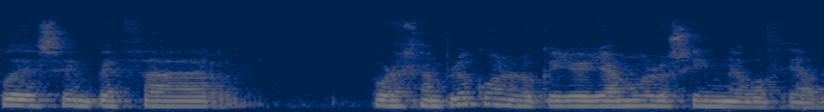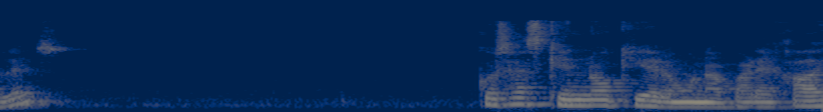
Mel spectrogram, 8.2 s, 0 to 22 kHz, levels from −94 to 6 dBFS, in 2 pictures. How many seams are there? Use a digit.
0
